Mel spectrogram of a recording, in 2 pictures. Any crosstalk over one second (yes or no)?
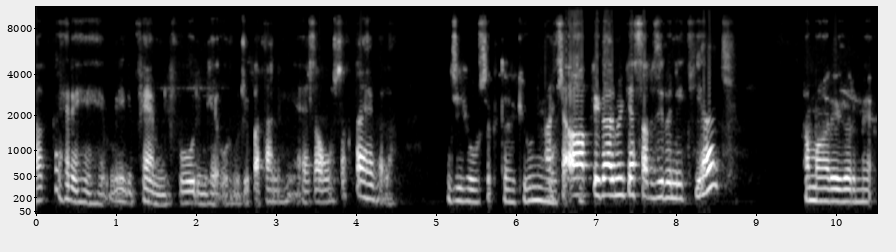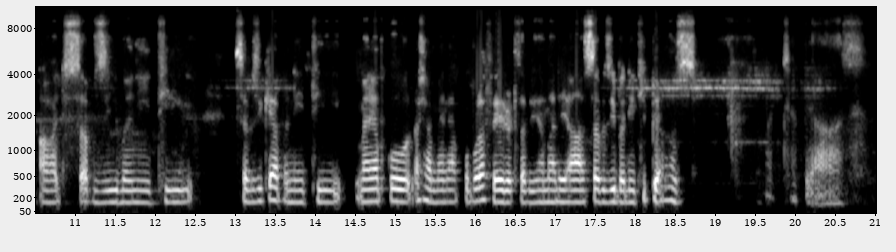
no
